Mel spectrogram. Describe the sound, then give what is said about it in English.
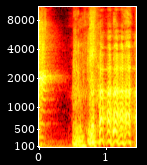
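A person vocally imitates a duck, producing a nasal, squeaky quack that wobbles in quick rhythmic pulses for about a second, fairly loud, after a brief breathy noise. “Why do they squeak? They quack like a duck when I take them off.”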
